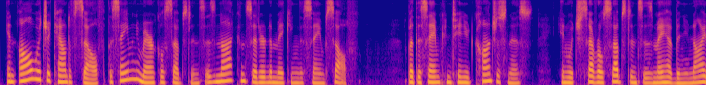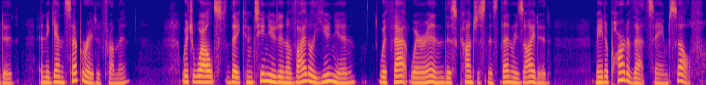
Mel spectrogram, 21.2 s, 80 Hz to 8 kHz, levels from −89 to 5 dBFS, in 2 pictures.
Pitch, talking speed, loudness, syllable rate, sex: 190 Hz, 165 wpm, -18 LUFS, 5.1 syllables/s, female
